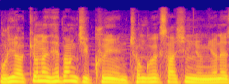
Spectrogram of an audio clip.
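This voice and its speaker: A man with a Gangwon accent and ordinary pitch variation, music in the background. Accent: Gangneung dialect. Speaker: schoolteacher. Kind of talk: reading a personal essay on radio. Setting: live radio studio broadcast.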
